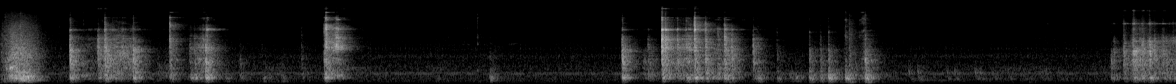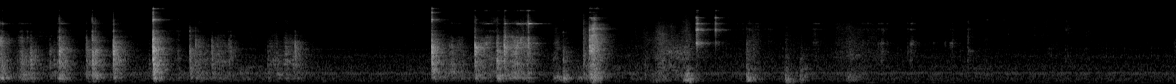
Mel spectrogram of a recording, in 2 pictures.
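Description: Small metal parts click and clink together.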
